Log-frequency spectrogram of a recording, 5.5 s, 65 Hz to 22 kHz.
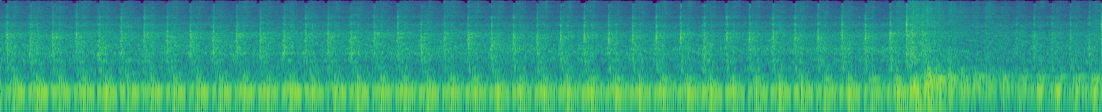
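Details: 1992 Honda VFR750 streetfighter build: loud rhythmic ticking knock at idle that quickens with revs, caused by two missing header bolts on the front cylinder head with pieces of the casing sheared away; exhaust header leak.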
